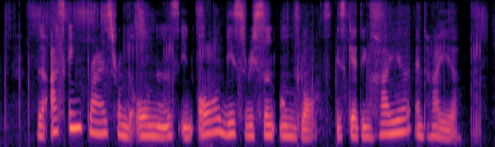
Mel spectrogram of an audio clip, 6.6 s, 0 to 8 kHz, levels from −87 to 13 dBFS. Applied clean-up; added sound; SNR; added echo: neural mask model RNNoise.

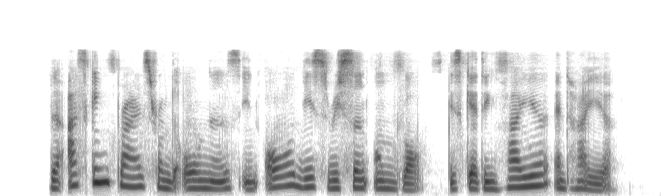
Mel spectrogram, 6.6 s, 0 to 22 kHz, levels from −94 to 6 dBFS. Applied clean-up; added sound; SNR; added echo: neural mask model DeepFilterNet 3.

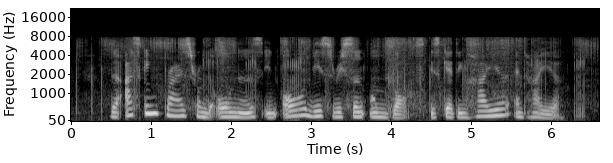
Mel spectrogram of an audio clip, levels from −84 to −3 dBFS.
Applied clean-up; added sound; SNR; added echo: none; Fart + Tearing; 18 dB; none.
